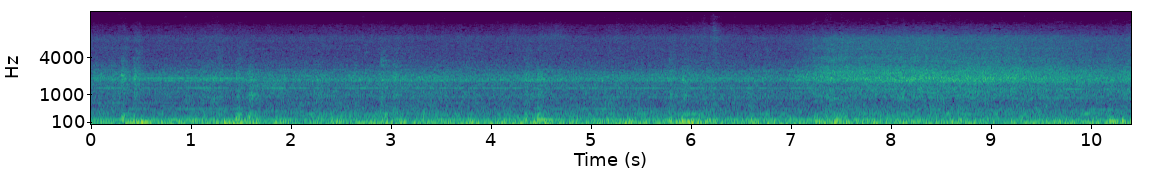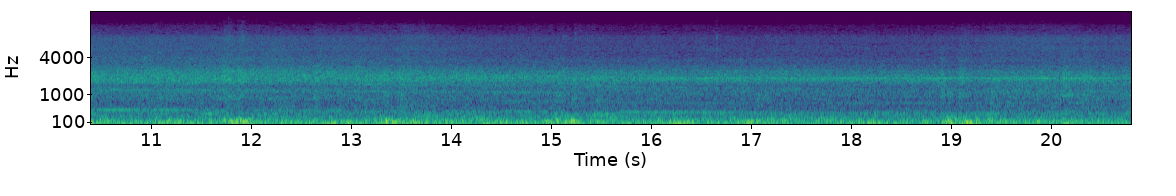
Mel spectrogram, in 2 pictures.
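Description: Sangi Railway electric train running along the line, heard from inside the driver's cab: a steady low rumble of wheels on rail with small knocks and a faint steady high tone. About seven seconds in, a hiss swells for a few seconds and then fades back.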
